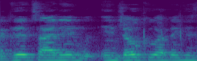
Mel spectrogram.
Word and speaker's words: Njoku: They got a good tight end with Njoku, I think his name is.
